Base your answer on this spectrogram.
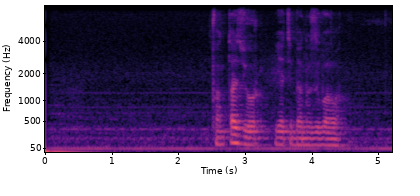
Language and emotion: Russian, neutral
